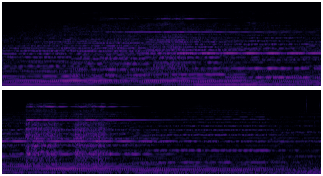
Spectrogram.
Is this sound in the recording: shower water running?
no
